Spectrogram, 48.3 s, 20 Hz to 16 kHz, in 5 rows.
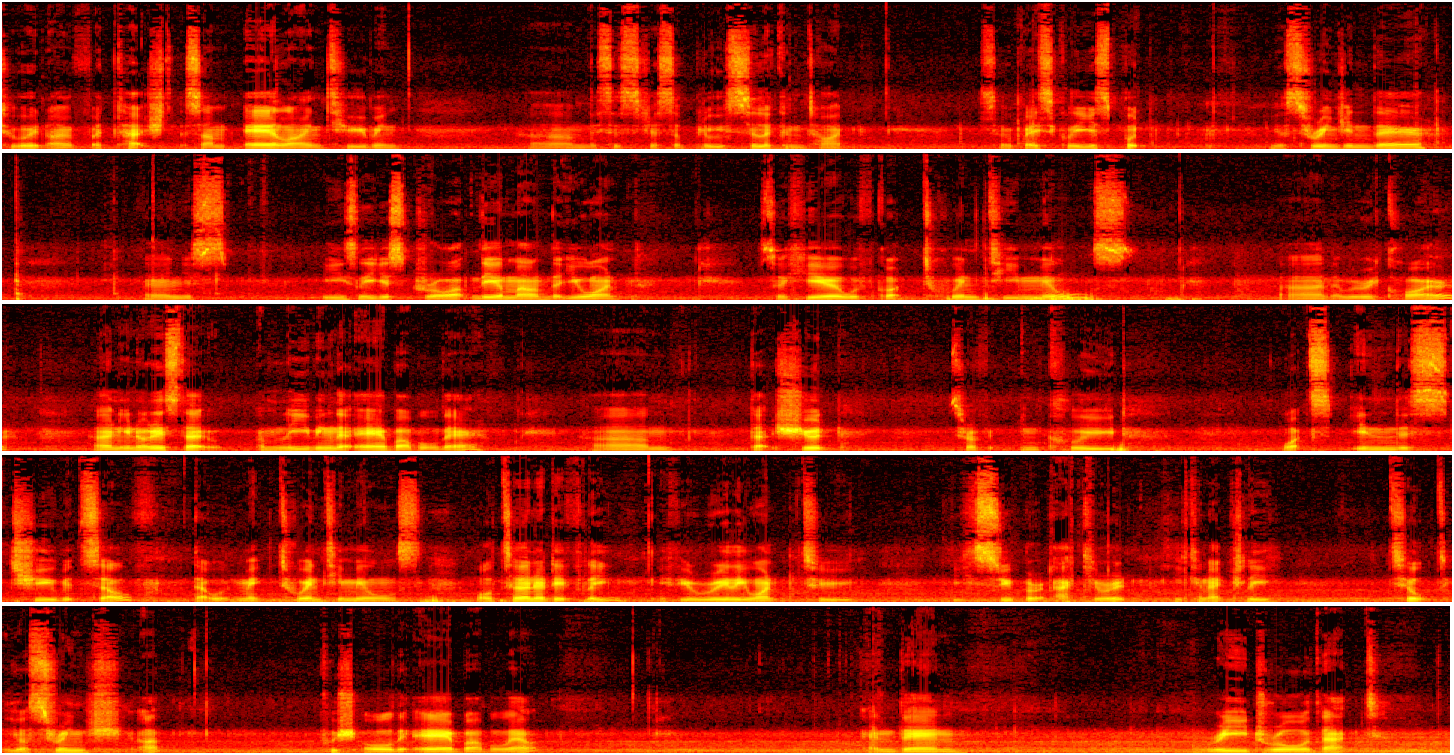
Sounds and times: Speech: 0.0s - 2.7s, 3.5s - 5.7s, 6.5s - 7.7s, 8.4s - 9.6s, 10.6s - 11.2s, 11.8s - 14.0s, 14.7s - 17.3s, 18.2s - 22.6s, 23.2s - 25.0s, 25.6s - 27.0s, 27.9s - 34.7s, 35.4s - 37.5s, 38.3s - 39.8s, 40.8s - 42.3s, 44.4s - 45.1s, 46.6s - 48.0s.

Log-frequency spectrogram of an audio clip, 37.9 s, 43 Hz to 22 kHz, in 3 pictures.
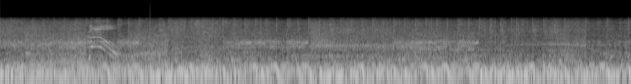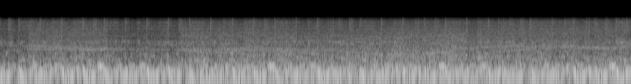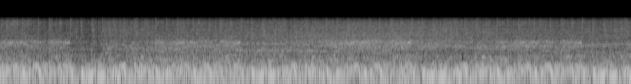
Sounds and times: Music: 0.0s - 37.8s
Vehicle: 0.0s - 37.8s.

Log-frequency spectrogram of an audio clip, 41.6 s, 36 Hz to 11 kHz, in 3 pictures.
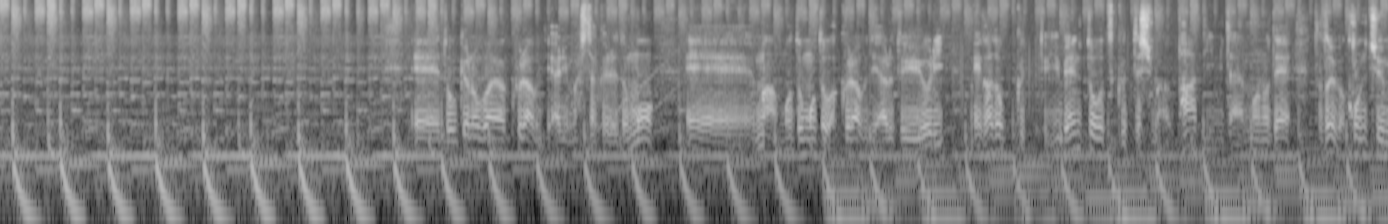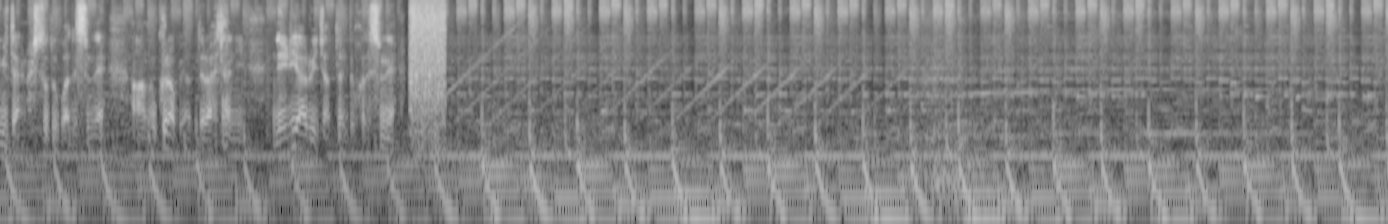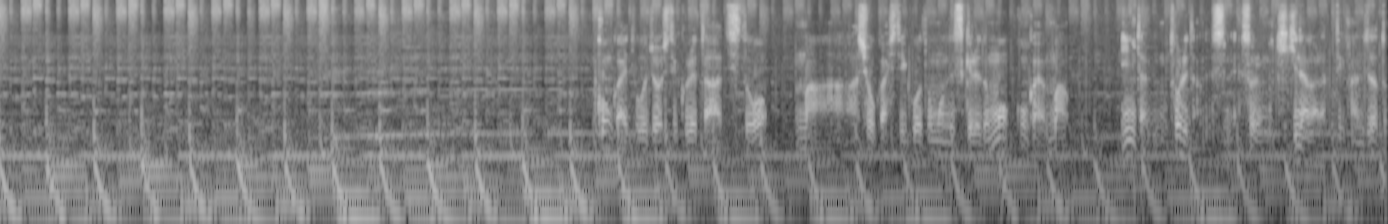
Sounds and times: Music: 0.0s - 41.6s
Speech: 4.1s - 18.0s, 33.7s - 41.6s.

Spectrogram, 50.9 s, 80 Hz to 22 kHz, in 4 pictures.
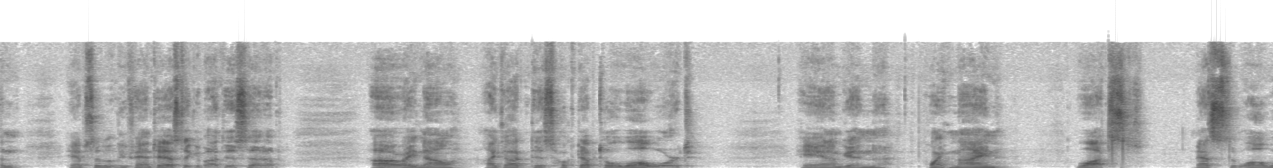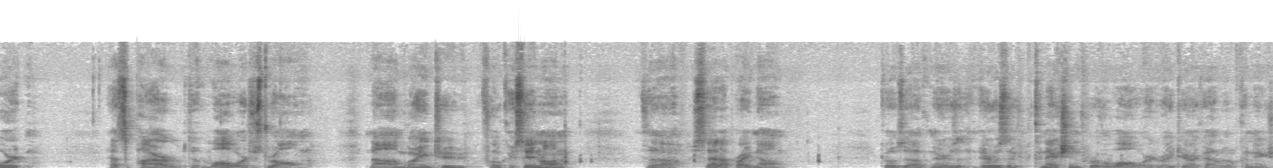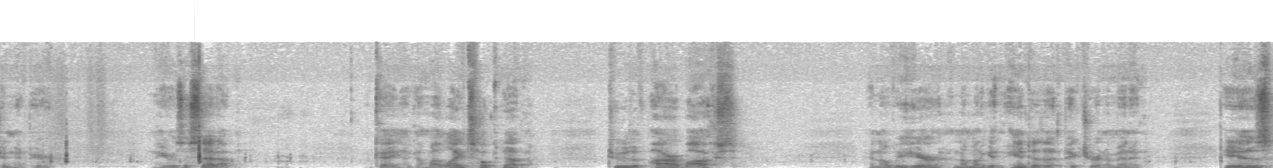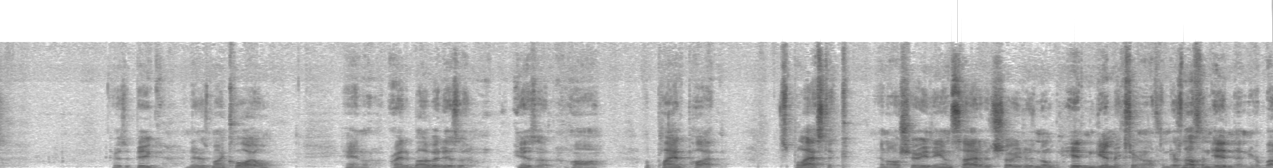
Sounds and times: Speech: 0.0s - 2.9s, 3.7s - 7.1s, 8.0s - 10.2s, 10.8s - 13.2s, 13.8s - 18.5s, 19.2s - 20.7s, 21.5s - 26.1s, 27.0s - 27.9s, 29.2s - 30.9s, 31.6s - 33.0s, 34.1s - 37.0s, 37.7s - 38.4s, 39.3s - 41.0s, 41.6s - 50.9s.

